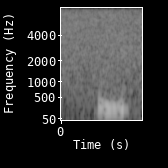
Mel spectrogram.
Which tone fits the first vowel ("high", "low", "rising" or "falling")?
rising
